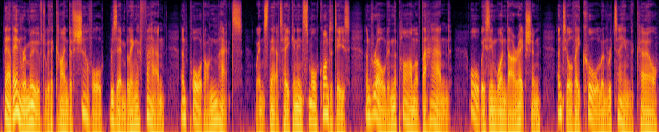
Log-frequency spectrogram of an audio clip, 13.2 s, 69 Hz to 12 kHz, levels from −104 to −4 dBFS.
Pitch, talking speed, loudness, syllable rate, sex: 90 Hz, 190 wpm, -21 LUFS, 5.3 syllables/s, male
